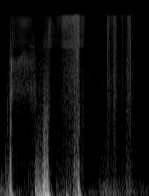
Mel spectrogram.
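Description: Handling noise from a phone being grabbed and swung around close to its microphone: four dull thumps in just over a second, the loudest about half a second in, then a few faint ticks.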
